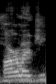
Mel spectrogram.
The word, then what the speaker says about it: Harlingen: Harlingen? Is that correct? Yes, Harlingen, Harlingen.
